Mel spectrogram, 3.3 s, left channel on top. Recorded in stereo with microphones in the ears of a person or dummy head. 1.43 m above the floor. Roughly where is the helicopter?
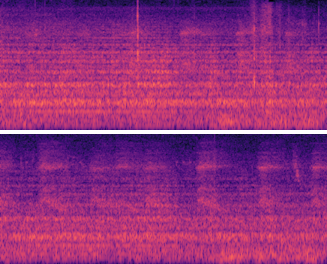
Left.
